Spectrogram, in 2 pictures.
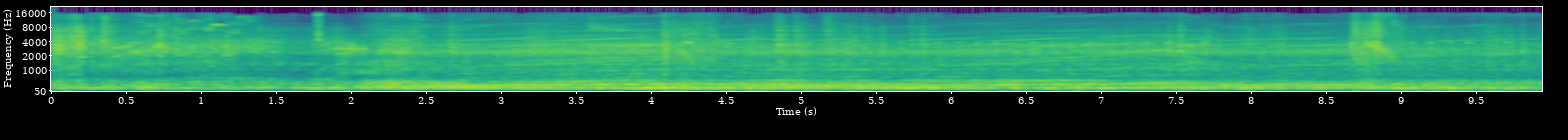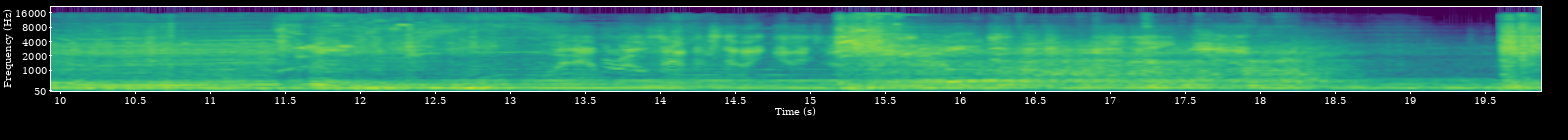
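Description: A powerful car engine roars and revs as the car speeds along.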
